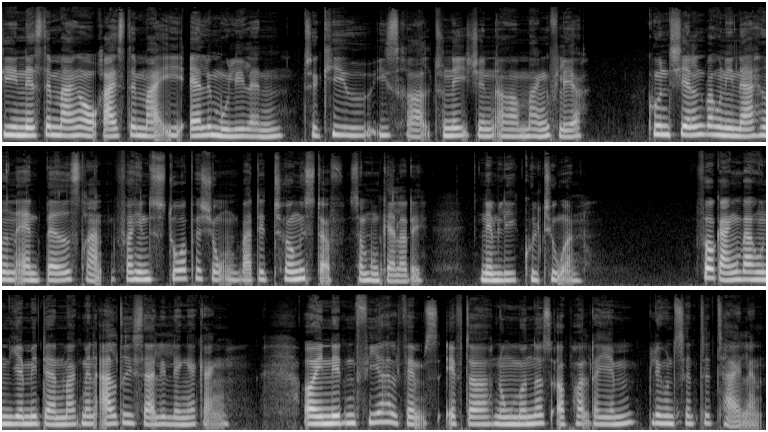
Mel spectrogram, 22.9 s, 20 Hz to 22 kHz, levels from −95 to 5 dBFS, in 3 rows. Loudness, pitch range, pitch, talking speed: -24 LUFS, 195-225 Hz, 210 Hz, 170 wpm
